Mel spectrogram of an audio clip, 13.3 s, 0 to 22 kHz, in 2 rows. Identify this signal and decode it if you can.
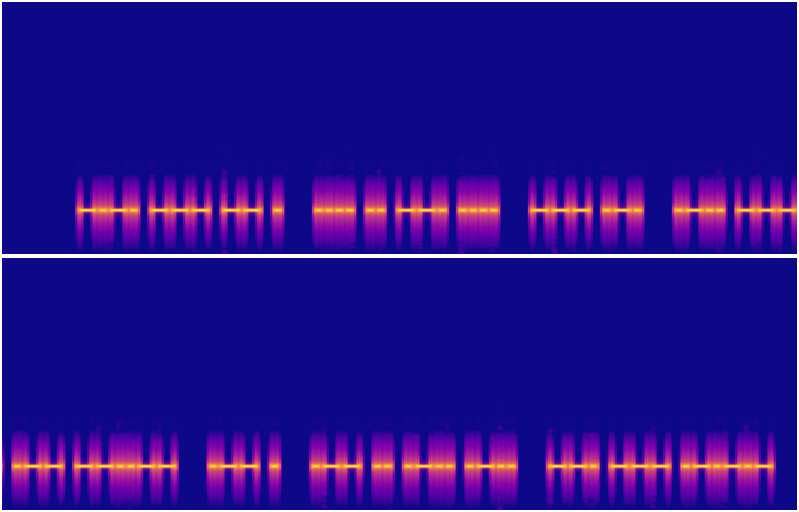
Morse code, heard as a keyed tone, about 28 wpm, 700 Hz. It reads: COME HIGH OR LOW, WE WILL GO.
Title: Sentences from Top 1000 Words - Review Part 1 - 28wpm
